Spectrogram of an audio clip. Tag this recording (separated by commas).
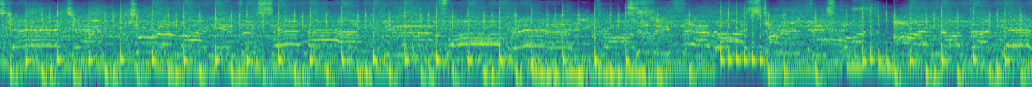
Pop music, Disco, Music, Jazz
